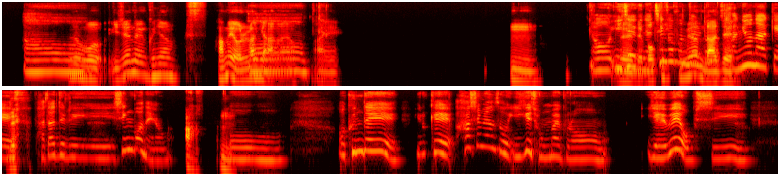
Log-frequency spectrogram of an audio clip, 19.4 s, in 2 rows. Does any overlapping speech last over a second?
Yes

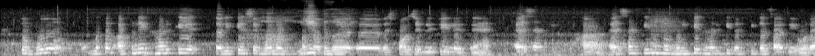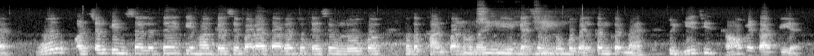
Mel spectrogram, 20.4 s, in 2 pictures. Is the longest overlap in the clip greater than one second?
Yes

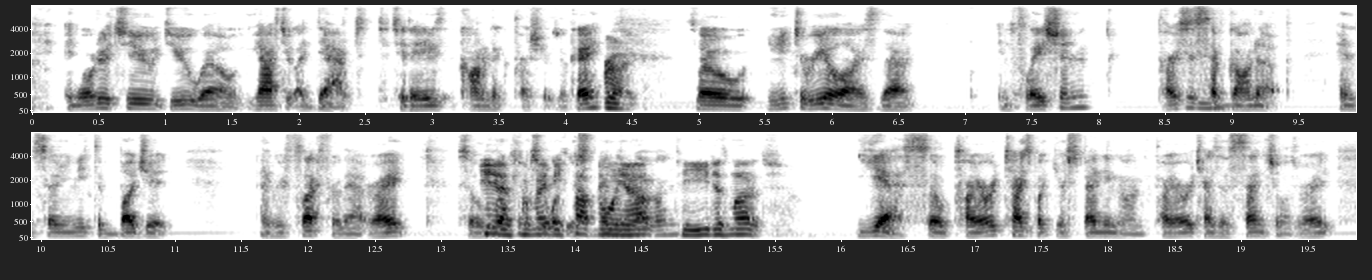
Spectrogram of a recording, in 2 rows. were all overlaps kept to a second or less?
No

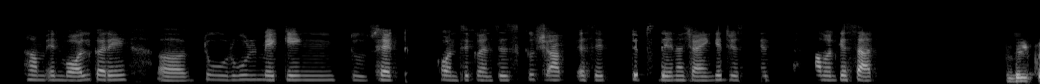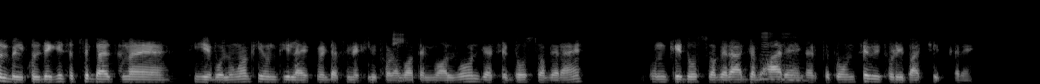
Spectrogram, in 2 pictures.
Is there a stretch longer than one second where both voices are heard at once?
No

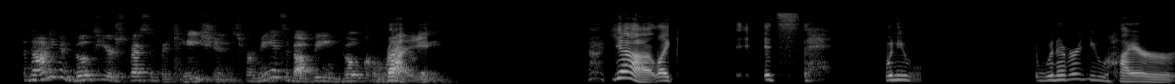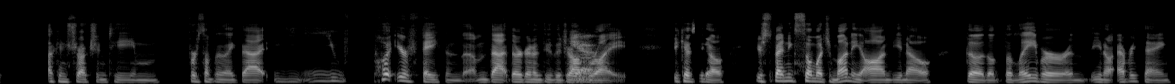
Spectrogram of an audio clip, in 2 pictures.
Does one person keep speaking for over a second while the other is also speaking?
No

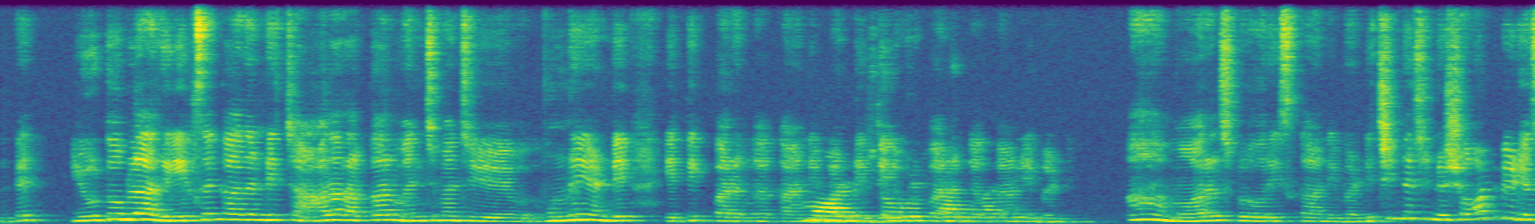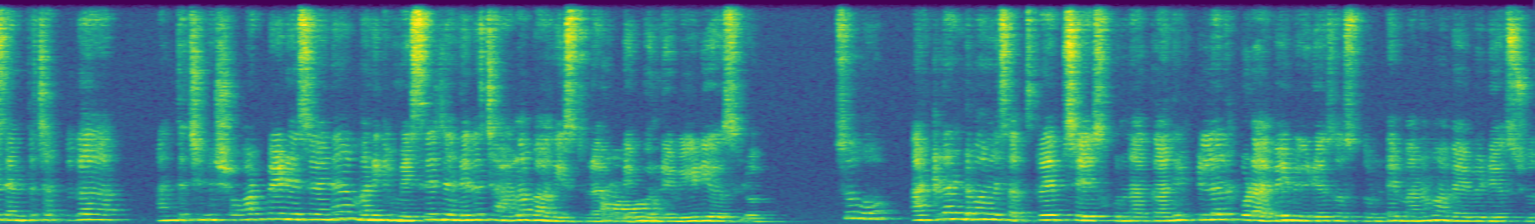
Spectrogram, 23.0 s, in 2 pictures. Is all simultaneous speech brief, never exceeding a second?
No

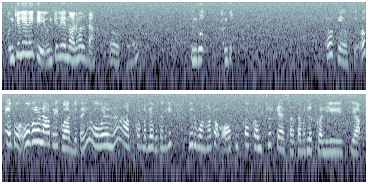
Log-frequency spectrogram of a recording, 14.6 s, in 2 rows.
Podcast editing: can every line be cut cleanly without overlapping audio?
Yes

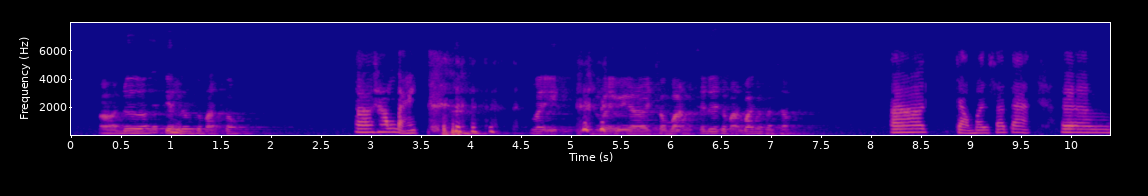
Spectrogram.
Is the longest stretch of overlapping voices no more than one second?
Yes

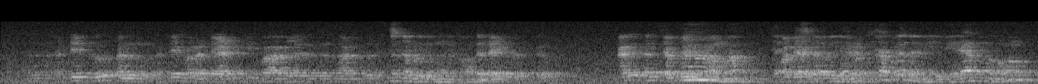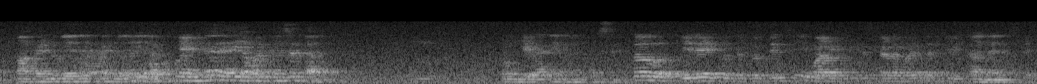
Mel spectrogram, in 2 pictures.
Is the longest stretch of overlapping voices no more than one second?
No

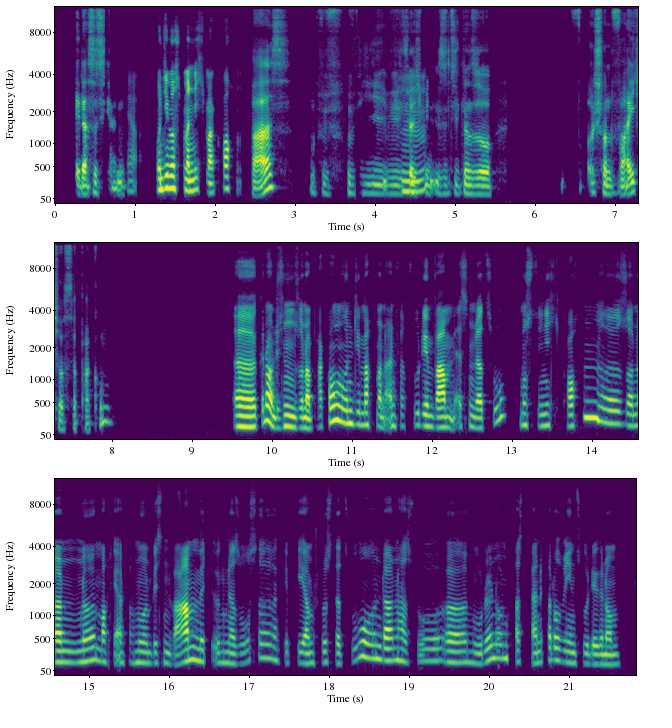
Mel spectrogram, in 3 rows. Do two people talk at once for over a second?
No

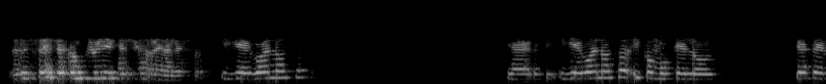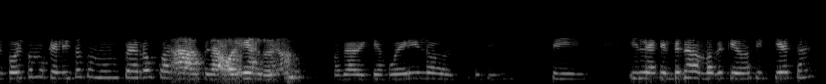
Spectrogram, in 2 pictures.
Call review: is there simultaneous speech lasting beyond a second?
Yes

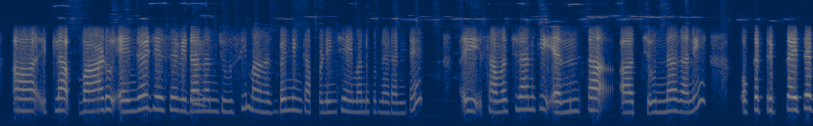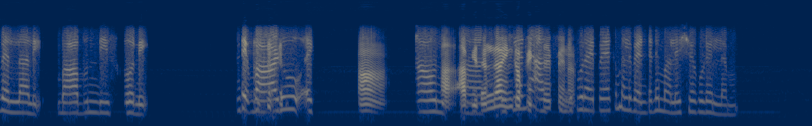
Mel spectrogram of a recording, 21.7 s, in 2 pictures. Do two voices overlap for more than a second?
Yes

